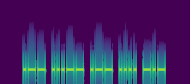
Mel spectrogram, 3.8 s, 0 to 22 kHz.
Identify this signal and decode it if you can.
Morse code, heard as a keyed tone, about 25 wpm, 700 Hz. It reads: W3WHK
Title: Call Signs - 25wpm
